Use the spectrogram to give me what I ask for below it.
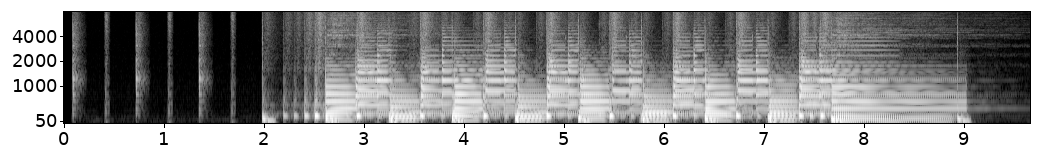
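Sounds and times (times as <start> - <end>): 
country music: 2.6 - 9.1.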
